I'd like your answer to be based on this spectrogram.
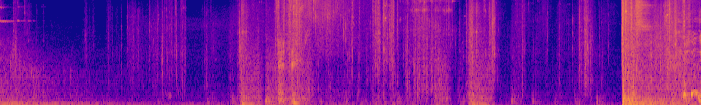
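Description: Bursts of gunfire from the video game Apex Legends, quick rattling volleys between quieter stretches and a loud final burst, with a voice talking intermittently.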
